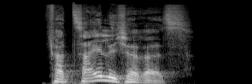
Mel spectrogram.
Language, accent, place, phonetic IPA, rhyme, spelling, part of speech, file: German, Germany, Berlin, [fɛɐ̯ˈt͡saɪ̯lɪçəʁəs], -aɪ̯lɪçəʁəs, verzeihlicheres, adjective, De-verzeihlicheres.ogg
- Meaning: strong/mixed nominative/accusative neuter singular comparative degree of verzeihlich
